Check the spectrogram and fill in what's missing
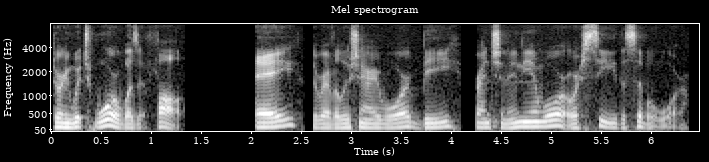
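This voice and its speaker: A man's voice: mid-range voice, normal speed, a little mellow, low-quality recording. A man acting as quiz master on a talk show, reading multiple-choice trivia questions with a playful, jokey manner.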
